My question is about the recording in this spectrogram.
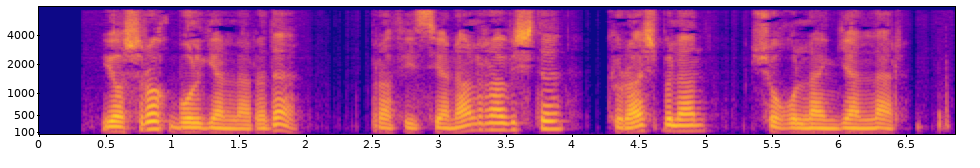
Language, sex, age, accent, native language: Uzbek, male, 18-24, Farg'ona, Uzbek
